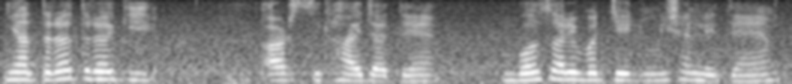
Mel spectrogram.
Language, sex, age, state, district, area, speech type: Urdu, female, 18-30, Bihar, Madhubani, rural, spontaneous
